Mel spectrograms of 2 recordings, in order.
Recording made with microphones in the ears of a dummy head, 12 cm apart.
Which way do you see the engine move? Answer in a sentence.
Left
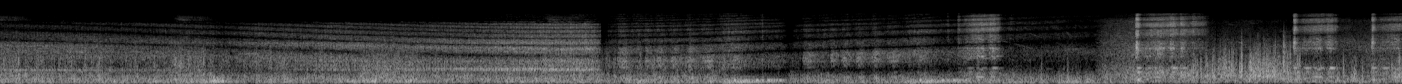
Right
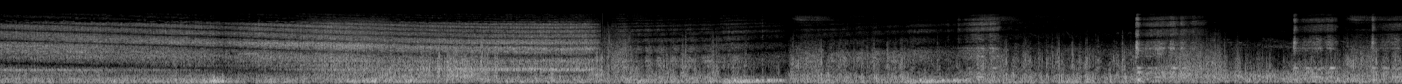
You can hear the engine travel towards the left.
